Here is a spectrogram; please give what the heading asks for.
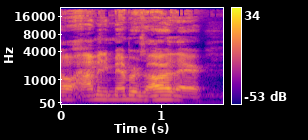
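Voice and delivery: ordinary talk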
